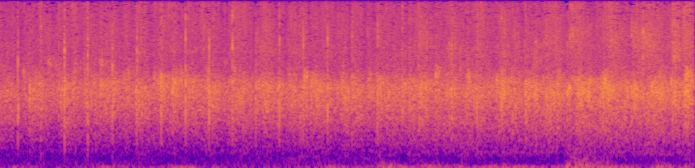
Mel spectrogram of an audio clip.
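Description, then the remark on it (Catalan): An audience claps steadily for several seconds for a volunteer from the audience, a dense, even wash of many hands with no voices standing out, holding at a fairly constant loudness throughout. “Sí senyor, un aplaudiment, sisplau.”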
